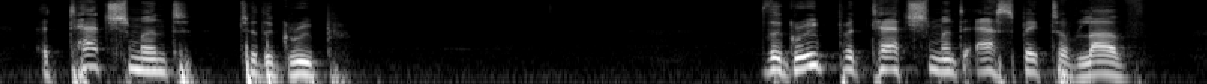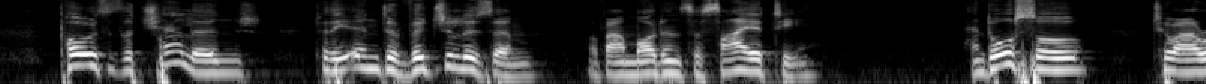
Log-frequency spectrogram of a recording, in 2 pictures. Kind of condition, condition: setting, large echoing room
